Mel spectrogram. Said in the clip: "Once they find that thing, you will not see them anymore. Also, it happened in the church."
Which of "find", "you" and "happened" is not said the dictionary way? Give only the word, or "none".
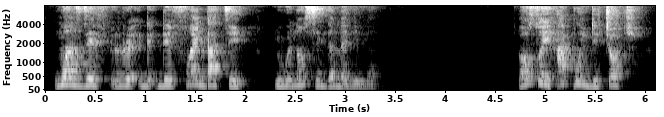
happened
